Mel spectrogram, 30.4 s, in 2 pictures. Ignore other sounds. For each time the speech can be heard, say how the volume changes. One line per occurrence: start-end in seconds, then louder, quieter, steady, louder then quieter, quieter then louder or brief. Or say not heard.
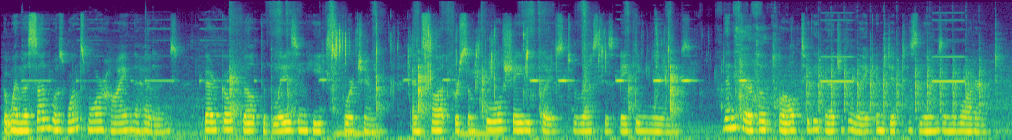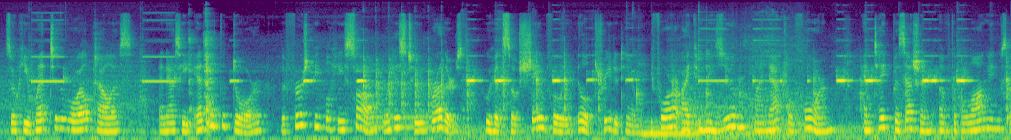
0.0-30.3 steady.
